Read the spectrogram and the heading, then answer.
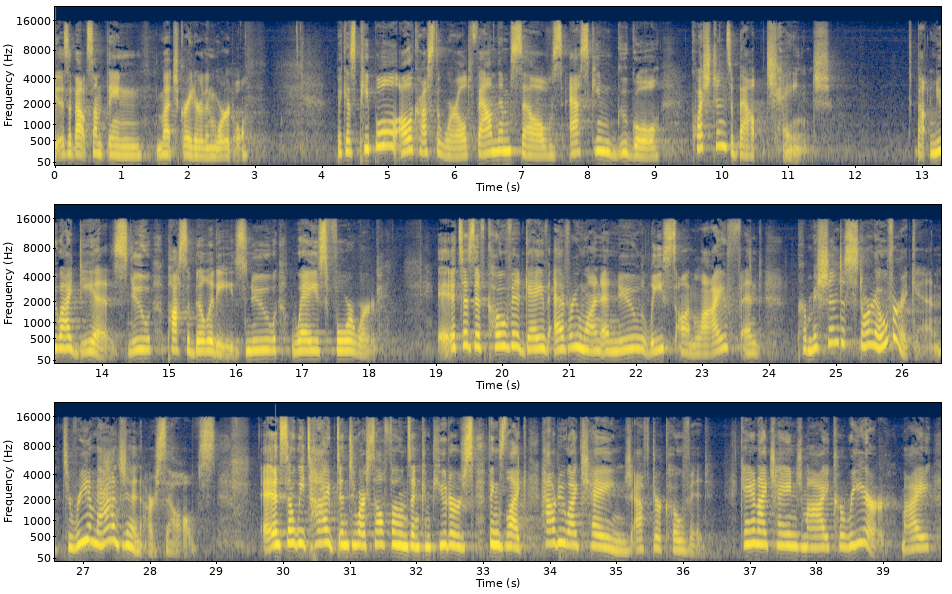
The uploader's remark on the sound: at Highland Baptist Church, Louisville, Kentucky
